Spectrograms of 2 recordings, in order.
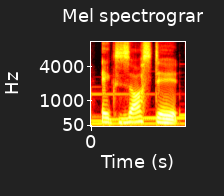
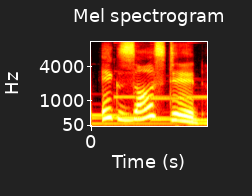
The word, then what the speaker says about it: exhausted: Trọng âm lần này rơi vào âm tiết thứ hai. Exhausted.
